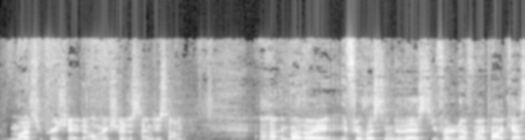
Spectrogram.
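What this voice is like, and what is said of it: Slightly hoarse voice. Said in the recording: “my voice is a little hoarse because I've been throwing up all night”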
